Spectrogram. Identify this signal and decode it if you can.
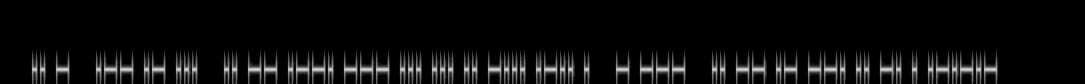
Morse code, heard as a keyed tone, about 30 wpm, 700 Hz. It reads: IT WAS IMPOSSIBLE TO IMAGINE.
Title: Sentences from Top 1400 Words 30wpm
